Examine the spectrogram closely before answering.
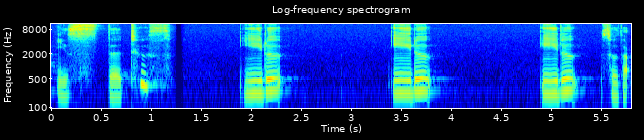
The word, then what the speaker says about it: いる: いる、いる、いる。So the R is pronounced as L, so remember this.いる is to exist for living things.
